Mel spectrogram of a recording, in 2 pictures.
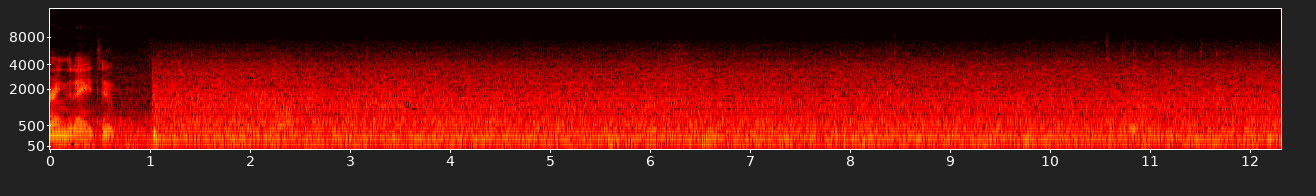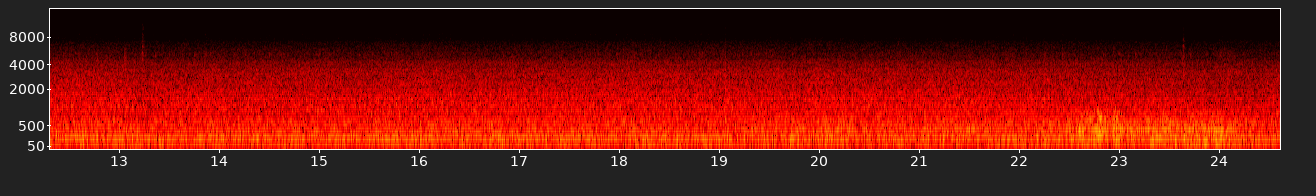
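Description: A train rumbles steadily along the tracks, heard from inside.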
